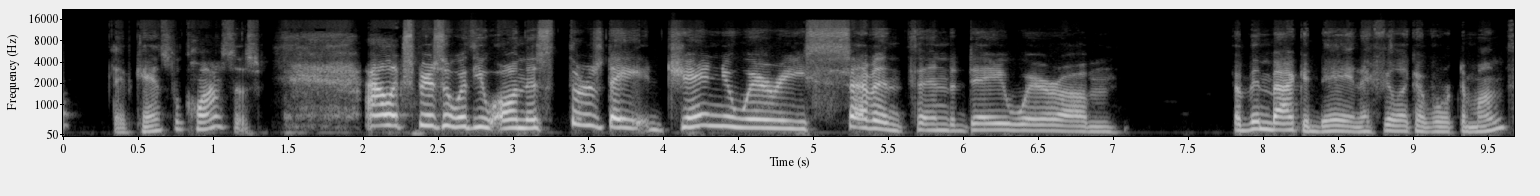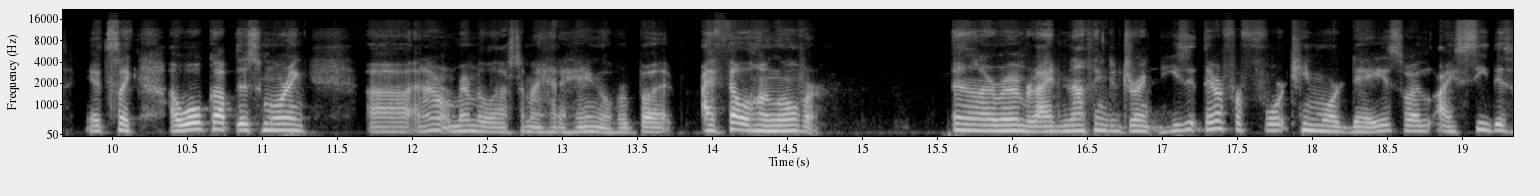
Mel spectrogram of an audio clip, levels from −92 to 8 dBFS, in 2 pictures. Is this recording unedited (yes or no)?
no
